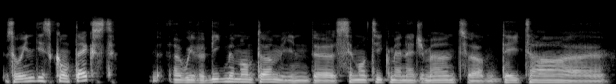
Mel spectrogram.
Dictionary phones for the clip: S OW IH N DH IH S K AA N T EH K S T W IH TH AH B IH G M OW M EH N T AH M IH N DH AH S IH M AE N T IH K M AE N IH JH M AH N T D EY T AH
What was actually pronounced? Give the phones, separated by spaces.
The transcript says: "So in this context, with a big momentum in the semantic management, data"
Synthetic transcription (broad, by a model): S OW IH N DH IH S K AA T EH K S T W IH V AH B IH G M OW M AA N T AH M IH N DH AH S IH M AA T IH K M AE N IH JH M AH N T D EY T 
